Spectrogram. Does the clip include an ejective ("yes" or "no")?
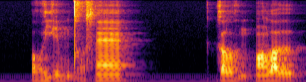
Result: no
